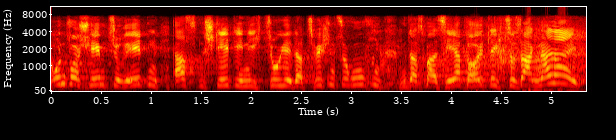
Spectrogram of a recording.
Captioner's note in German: Beifall bei der SPD und der LINKEN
